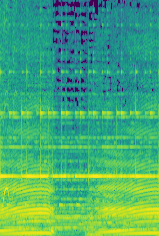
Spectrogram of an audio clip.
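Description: A cow moos loudly and close, two long drawn-out calls with a short pause between, a faint bell-like ringing underneath.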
